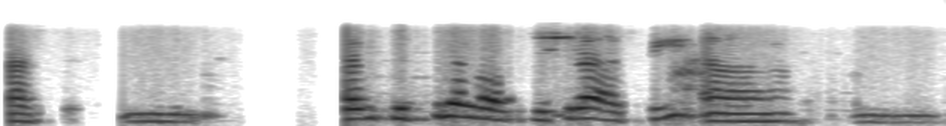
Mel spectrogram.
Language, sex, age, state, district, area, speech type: Sanskrit, female, 30-45, Tamil Nadu, Chennai, urban, conversation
